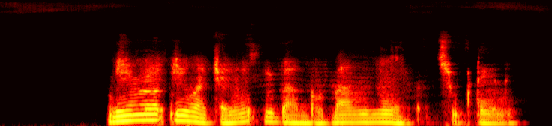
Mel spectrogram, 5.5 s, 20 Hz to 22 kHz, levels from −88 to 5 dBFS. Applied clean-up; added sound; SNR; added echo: neural mask model Resemble Enhance denoiser.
